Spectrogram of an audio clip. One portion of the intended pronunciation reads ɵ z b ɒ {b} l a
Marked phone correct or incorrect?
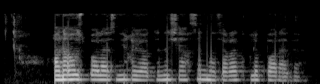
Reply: incorrect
